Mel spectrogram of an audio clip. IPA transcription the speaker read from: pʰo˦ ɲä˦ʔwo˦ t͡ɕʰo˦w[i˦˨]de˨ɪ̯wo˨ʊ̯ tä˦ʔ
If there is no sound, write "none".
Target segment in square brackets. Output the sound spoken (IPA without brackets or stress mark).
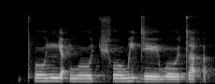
i˦˨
